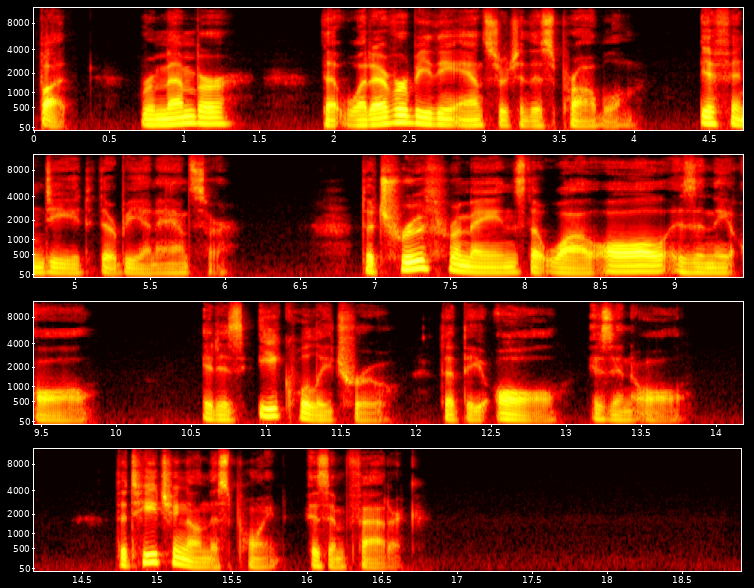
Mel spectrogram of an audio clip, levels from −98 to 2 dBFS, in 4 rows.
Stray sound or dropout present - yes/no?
no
